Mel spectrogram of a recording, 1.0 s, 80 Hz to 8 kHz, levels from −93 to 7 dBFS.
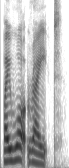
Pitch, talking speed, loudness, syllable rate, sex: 195 Hz, 175 wpm, -18 LUFS, 3.4 syllables/s, female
